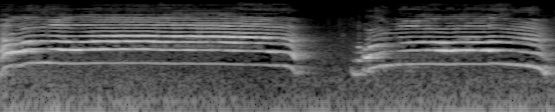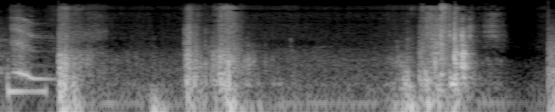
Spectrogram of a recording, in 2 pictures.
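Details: Pet cat, a little one that keeps biting a phone and fingers, giving two long drawn-out meows of steady pitch, each held about three seconds with a short pause between. Then come people's voices and clattering household sounds.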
